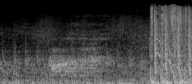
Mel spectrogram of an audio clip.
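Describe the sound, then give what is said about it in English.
Gunfire in a sci-fi shooter video game: a dense burst of shots breaks out after a quieter stretch of game ambience and keeps going to the end. “Shields, and then shoot them.”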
